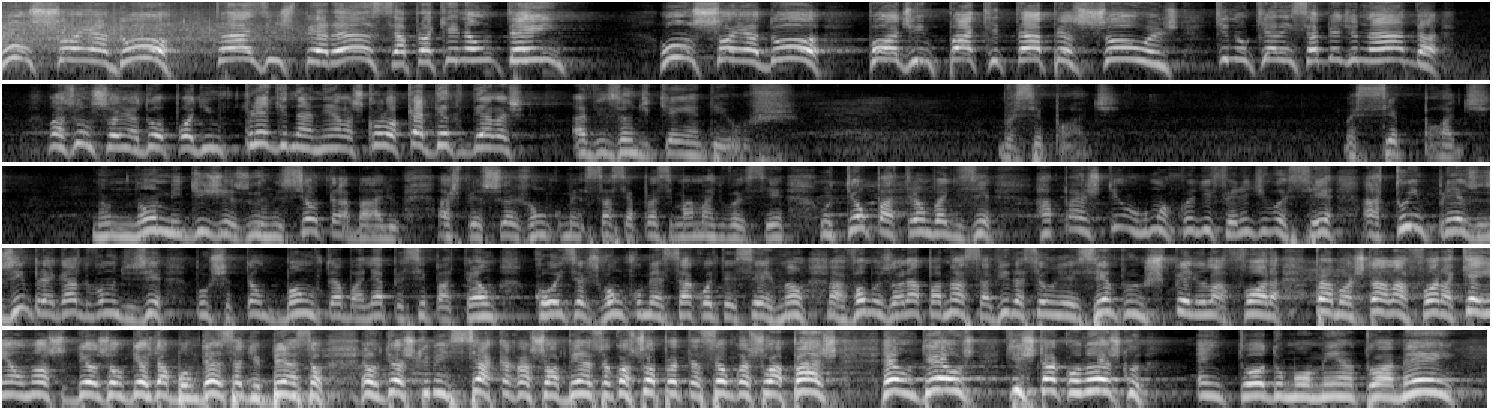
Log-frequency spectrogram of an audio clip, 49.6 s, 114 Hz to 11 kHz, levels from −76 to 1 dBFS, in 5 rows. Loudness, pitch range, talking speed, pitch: -17 LUFS, 220-305 Hz, 175 wpm, 255 Hz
